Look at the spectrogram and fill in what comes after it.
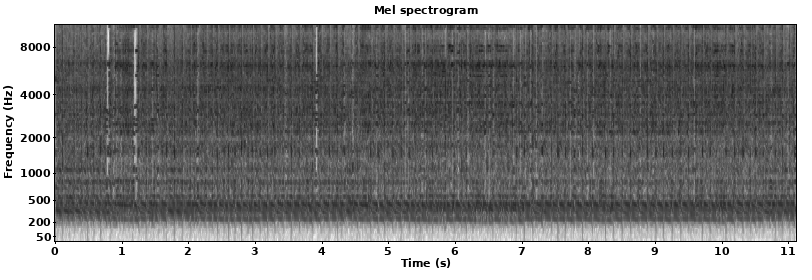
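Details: Rebuilt Stihl 026 two-stroke chainsaw, parts saw restored with aftermarket parts, first run on fresh high-octane fuel with no bar or chain fitted: steady high-pitched buzz holding even high revs without surging or bogging; normal high-speed running.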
